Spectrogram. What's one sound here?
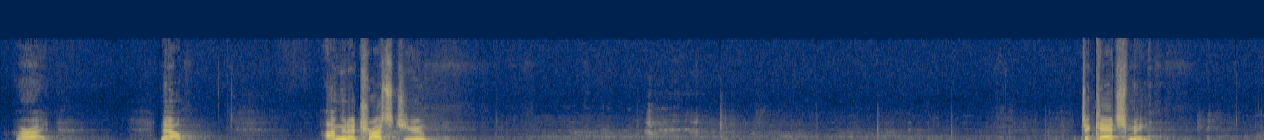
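A man speaks in short, loud phrases through a microphone in a large echoing hall.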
